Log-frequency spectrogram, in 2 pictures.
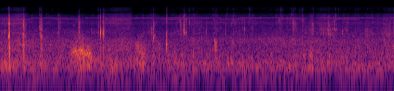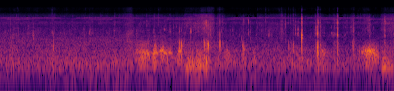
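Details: Raccoons out in the wild eating close up; irregular crunchy chewing clicks and smacks throughout, with a few brief muffled grunts, against a constant soft outdoor hiss.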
